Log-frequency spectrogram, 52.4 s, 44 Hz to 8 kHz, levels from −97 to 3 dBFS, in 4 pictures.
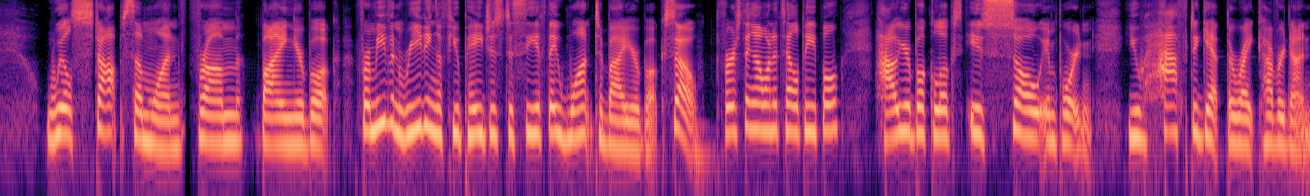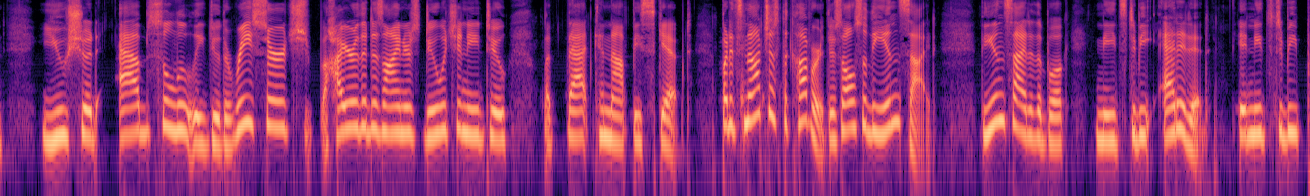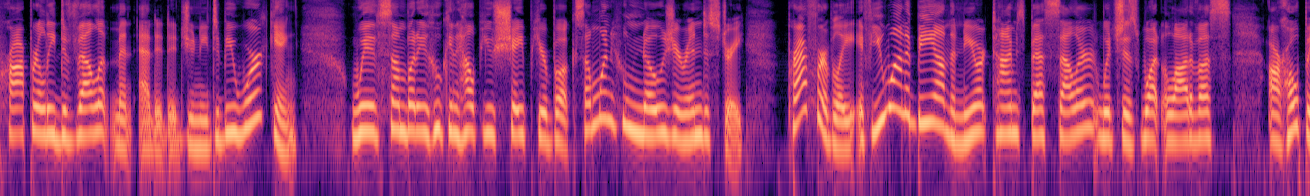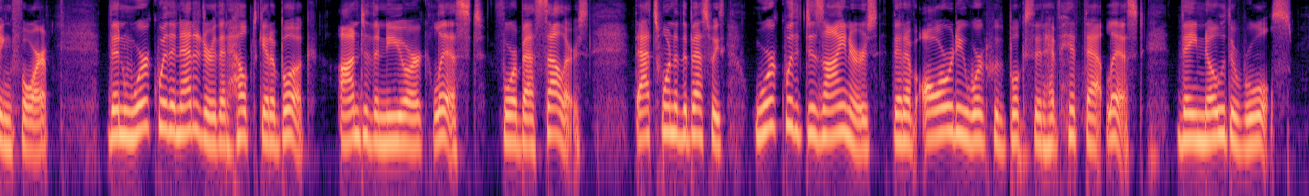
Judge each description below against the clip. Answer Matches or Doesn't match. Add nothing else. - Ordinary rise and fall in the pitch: Matches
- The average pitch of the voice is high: Matches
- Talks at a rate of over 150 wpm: Matches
